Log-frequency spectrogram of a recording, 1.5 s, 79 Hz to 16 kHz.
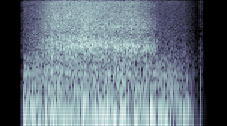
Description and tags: fh Paper Swipe Surface2 Long 01
swiping paper over table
